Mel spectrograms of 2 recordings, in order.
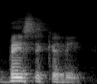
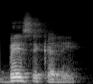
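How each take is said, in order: The two takes are said the same way.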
